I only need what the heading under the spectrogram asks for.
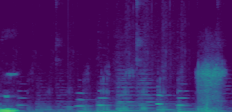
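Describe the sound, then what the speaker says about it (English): Pig in The Legend of Zelda: Wind Waker HD giving short grunting oinks close by, ending in a sharper squeal, with a voice faintly present. "This pig went a lot easier than that freaking other pig,"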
